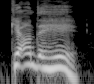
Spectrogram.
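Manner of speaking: urgent. Acted. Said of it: "Harry said quickly".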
